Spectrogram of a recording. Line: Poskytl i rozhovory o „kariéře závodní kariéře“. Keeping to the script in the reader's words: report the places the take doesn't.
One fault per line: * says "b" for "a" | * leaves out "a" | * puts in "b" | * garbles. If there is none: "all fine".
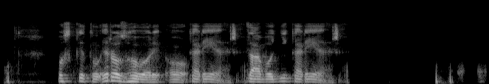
all fine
